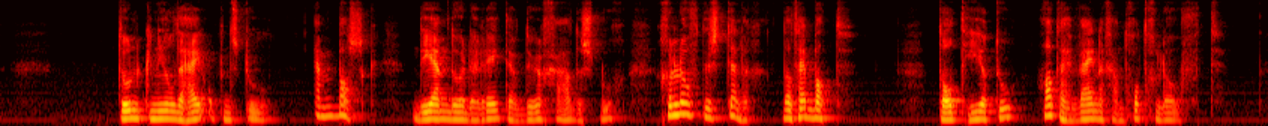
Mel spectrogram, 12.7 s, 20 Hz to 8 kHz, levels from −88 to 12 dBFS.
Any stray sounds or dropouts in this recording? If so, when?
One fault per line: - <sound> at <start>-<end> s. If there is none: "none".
none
